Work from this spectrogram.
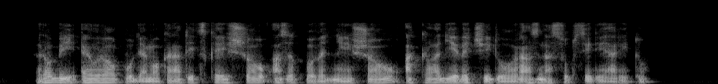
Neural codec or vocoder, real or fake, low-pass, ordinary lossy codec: codec, 16 kHz, 2 kbps, FunCodec, trained on Chinese and English, 25 frames a second; fake; 7.2 kHz; MP3, 48 kbps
